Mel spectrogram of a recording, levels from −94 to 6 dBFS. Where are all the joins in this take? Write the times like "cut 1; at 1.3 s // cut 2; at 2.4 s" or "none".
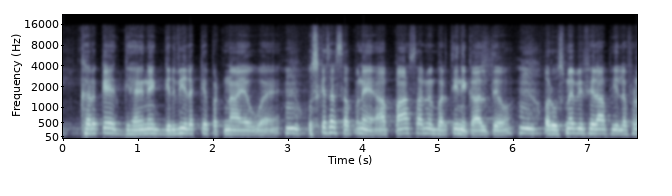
none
